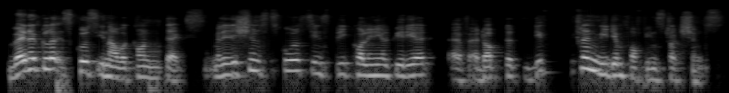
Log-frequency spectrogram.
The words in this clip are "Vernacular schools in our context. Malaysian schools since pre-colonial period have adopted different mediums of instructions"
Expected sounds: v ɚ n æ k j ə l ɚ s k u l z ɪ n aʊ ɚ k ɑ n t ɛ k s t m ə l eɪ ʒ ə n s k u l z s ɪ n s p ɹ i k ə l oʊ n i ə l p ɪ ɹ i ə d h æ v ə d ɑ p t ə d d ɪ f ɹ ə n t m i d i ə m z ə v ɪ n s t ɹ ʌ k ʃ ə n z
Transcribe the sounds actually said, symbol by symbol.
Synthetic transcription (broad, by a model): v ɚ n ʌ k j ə l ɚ s k u l s ɪ n aʊ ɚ k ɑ n t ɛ k s m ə l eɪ ʃ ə n s k u l s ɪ n s p ɹ i k ə l oʊ n i ə l p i ɹ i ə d h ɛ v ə d ɑ p t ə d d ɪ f ɹ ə n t m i d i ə m ə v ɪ n s t ɹ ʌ k ʃ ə n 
